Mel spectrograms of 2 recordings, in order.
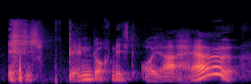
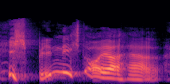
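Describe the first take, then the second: First: Langsam und verwundert, „Herr“ gedehnt; ungläubig abwehrend, langsam; verdutzt. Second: „nicht“ laut und höher betont, langsam; nachdrücklich wiederholt mit Nachdruck auf „nicht“; Betonung auf nicht. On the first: (Ofenmichel antwortet den Zwergen verdutzt, langsam) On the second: (nachdrücklich, lauter, „nicht“ hervorgehoben) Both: Acted. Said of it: "ganz verdutzt und antwortete".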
